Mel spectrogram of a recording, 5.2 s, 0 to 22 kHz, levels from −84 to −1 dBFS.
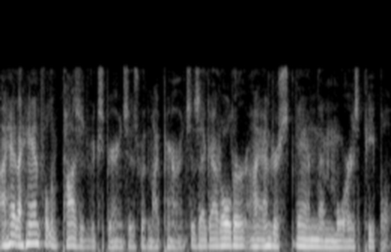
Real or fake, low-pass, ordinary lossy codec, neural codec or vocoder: real; 7.2 kHz; Opus, 64 kbps; none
